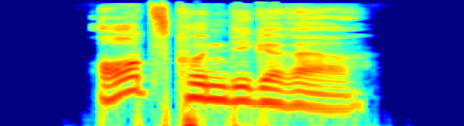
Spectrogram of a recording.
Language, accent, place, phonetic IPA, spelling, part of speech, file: German, Germany, Berlin, [ˈɔʁt͡sˌkʊndɪɡəʁɐ], ortskundigerer, adjective, De-ortskundigerer.ogg
- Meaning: inflection of ortskundig: 1. strong/mixed nominative masculine singular comparative degree 2. strong genitive/dative feminine singular comparative degree 3. strong genitive plural comparative degree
